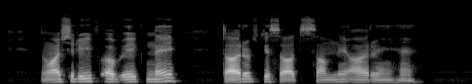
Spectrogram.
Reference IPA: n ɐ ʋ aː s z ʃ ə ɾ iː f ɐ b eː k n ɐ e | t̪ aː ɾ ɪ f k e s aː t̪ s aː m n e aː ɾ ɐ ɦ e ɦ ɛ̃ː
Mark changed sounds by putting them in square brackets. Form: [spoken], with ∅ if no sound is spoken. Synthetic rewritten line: n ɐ ʋ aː [∅] z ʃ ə ɾ iː f ɐ b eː k n ɐ e | t̪ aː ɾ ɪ f k e s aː [t̪ʰ] s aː m n e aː ɾ ɐ ɦ e ɦ ɛ̃ː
